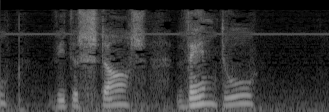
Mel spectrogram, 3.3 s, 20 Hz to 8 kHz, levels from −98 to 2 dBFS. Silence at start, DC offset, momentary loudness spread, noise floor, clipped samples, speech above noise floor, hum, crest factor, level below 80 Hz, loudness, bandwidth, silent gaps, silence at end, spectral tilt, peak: 0 s; under 0.1%; 22 LU; -63 dBFS; under 0.1%; 22 dB; none; 22 dB; -64 dBFS; -41 LUFS; 6.6 kHz; none; 0 s; -4.5 dB/octave; -22 dBFS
